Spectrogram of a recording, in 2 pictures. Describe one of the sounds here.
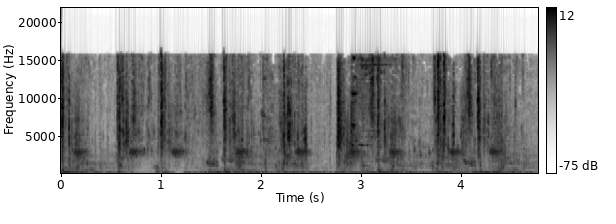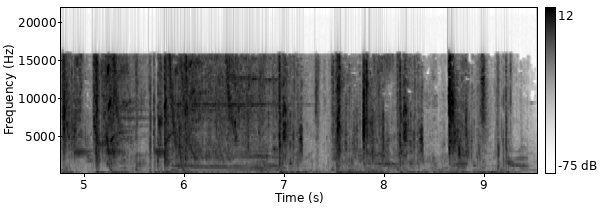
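Punches and kicks land with heavy thuds in quick succession.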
